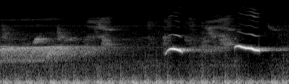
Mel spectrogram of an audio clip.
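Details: Two short, clear whistled phrases from a white-rumped shama in morning voice-training song, each a quick upward slur then level whistle, after a faint sustained tone.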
